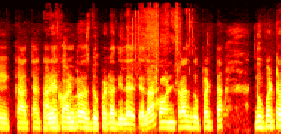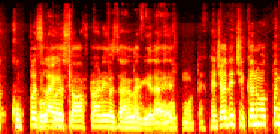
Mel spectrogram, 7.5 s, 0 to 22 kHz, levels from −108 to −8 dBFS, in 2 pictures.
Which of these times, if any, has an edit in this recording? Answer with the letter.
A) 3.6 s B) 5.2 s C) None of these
B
